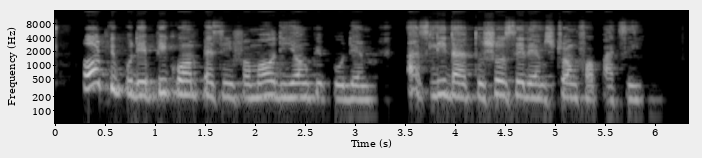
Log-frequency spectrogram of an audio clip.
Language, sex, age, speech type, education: Nigerian Pidgin, female, 15-29, spontaneous, tertiary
